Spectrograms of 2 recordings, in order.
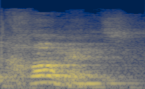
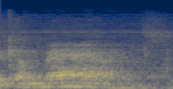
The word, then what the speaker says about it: commands: friends it's not the commons please don't pronounce this this word as Commons it's the commands all right I understand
